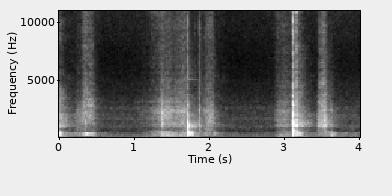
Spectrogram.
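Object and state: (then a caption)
Kinetic sand being cut with a knife. A black kitchen knife slices repeatedly through a flat, solid, hand-sized disc of blue kinetic sand with a dotted pattern pressed into its top, resting on a white surface. Each cut makes a soft, gritty crunch that ends in a sharp, bright click as the blade meets the surface underneath, separated by quiet pauses.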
